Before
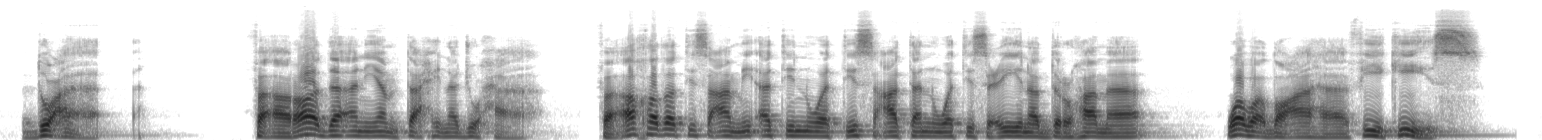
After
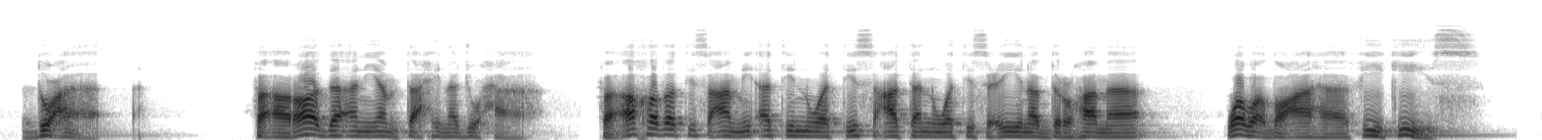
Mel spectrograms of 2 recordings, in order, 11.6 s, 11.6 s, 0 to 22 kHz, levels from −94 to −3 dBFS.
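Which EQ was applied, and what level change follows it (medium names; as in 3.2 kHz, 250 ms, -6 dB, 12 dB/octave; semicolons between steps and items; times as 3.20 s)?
Savitzky-Golay filter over 41 samples; peaking EQ 1.2 kHz +10 dB 1.1 oct; 0.0 dB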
